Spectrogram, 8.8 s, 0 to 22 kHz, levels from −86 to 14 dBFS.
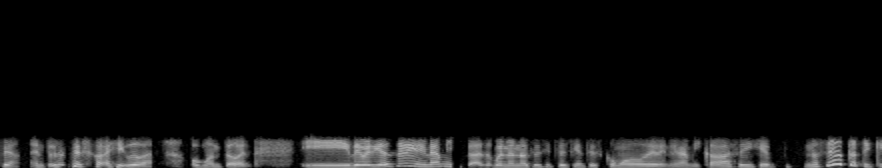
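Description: At 1.89 to 1.92 s the speech drops out. About 40 ms of signal is gone. At 4.52 to 4.60 s a longer gap follows, about 80 ms. Both are packet loss filled with silence. Packets failed to arrive, and the receiver played nothing in their place. The gap lengths fit two and then four lost 20 ms packets. Each hole has hard edges. The G.711 telephone band, about 200 Hz to 3.6 kHz, carries on around them.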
